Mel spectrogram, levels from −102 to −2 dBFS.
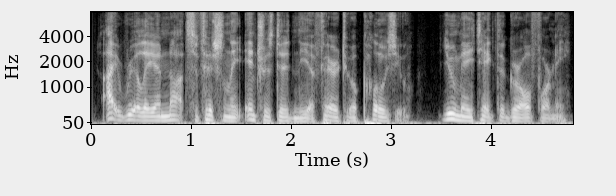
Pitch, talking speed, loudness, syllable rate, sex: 100 Hz, 235 wpm, -18 LUFS, 6.8 syllables/s, male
